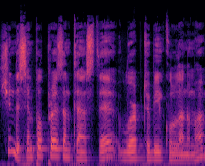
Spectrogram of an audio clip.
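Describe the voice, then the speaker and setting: A normal speaking voice, moderate in pace, its intonation lively. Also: man. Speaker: English teacher. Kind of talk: tutorial.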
